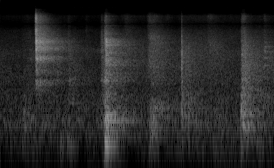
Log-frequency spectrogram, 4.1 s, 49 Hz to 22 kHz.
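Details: 1989 Volkswagen Cabriolet, first start attempt after sitting 2 years, after replacing mouse-chewed engine wire harness: a few sharp single clicks at the key, about one a second, no cranking; starter plug was left disconnected, starter had cranked before harness swap.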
